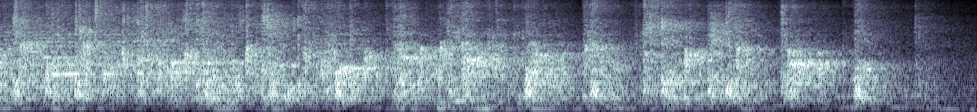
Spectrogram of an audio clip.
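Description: Audience in a classroom or lecture setting clapping hands, a steady run of dense overlapping claps that rises and falls in waves for several seconds, fairly loud and close, with no talk over it.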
